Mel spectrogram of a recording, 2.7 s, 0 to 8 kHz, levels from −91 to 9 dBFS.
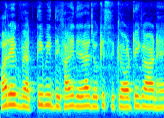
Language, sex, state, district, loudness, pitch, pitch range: Hindi, male, Chhattisgarh, Bastar, -16 LUFS, 205 Hz, 195-215 Hz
